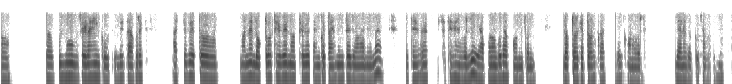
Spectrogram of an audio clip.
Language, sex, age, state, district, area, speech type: Odia, male, 18-30, Odisha, Koraput, urban, conversation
